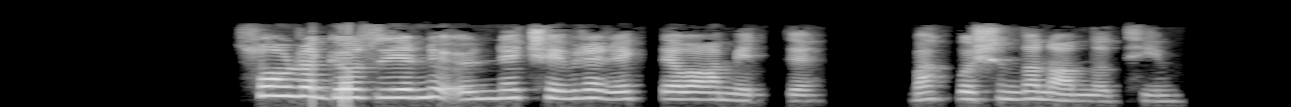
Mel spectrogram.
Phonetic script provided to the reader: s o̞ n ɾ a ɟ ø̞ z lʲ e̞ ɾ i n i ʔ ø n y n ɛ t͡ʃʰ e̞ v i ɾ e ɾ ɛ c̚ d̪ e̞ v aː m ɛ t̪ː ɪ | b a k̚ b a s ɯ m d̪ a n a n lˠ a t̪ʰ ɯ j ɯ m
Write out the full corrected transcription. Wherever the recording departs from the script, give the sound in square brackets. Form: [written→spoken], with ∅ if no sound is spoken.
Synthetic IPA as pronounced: s o̞ n ɾ a ɟ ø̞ z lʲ e̞ ɾ i n i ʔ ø n y n ɛ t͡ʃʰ e̞ v i ɾ e ɾ ɛ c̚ d̪ e̞ v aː m ɛ t̪ː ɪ | b a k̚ b a [s→ʃ] ɯ [m→n] d̪ a n a n lˠ a t̪ʰ ɯ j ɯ m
